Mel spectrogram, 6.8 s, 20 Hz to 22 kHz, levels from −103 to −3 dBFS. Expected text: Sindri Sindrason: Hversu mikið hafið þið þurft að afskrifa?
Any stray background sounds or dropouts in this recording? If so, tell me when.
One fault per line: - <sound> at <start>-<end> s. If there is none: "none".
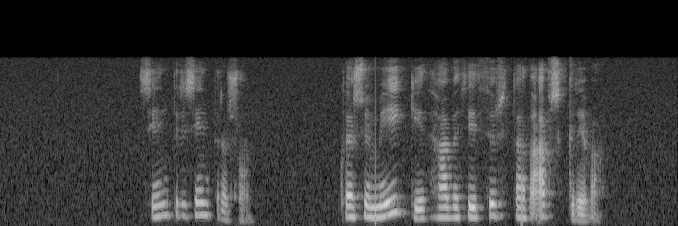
none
